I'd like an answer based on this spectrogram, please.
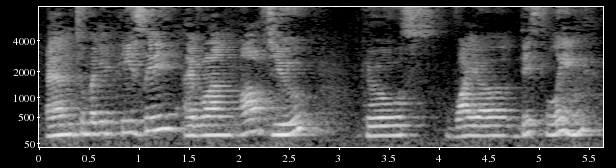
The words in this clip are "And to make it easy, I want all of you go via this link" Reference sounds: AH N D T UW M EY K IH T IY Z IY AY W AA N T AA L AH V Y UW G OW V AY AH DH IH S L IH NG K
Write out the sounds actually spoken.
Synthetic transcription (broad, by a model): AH N T UW M EY K IH T IY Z IY AY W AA N AA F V Y UW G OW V AY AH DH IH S L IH NG K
